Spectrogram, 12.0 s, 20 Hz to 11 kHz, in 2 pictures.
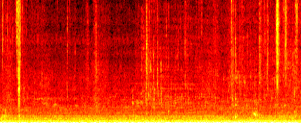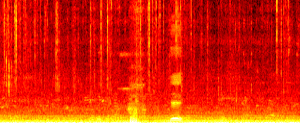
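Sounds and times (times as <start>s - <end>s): water trickling and dripping: 2.6s - 8.4s
low rumble: 6.5s - 12.0s.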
